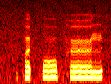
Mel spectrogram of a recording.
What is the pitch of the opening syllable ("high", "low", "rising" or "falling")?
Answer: low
